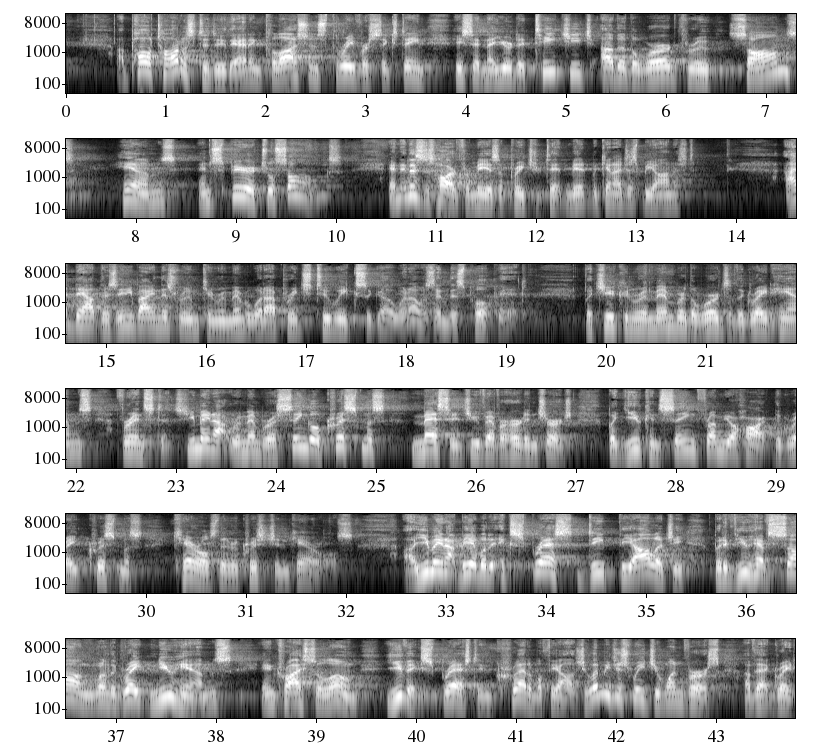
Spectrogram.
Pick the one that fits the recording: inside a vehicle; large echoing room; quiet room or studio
large echoing room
